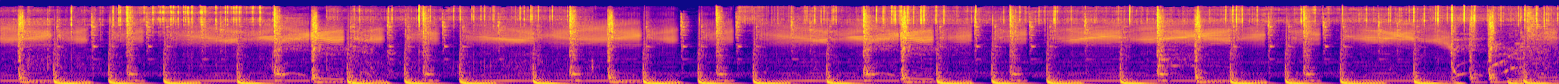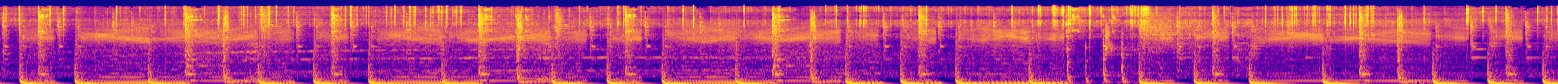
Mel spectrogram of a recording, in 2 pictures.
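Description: A small welder buzzes and crackles continuously with a steady rhythmic pulsing, loud and close throughout, with no talking.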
